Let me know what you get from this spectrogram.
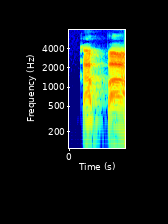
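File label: "kapang", Malay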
